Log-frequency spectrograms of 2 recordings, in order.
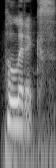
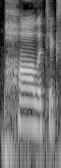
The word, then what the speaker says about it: politics: In Spanish, it's política. The second syllable is stressed. The second vowel is stressed. So a lot of times students will say politics, right? Because they're doing the same. But if you remember it's politics and you try to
